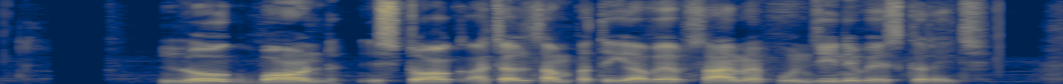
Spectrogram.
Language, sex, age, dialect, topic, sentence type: Maithili, male, 18-24, Eastern / Thethi, banking, statement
